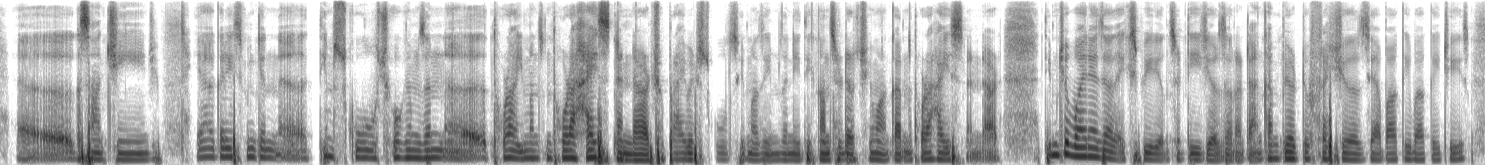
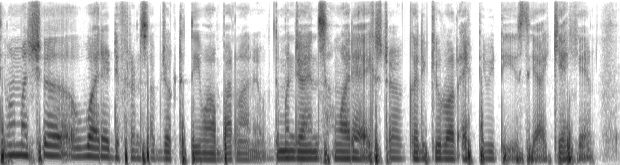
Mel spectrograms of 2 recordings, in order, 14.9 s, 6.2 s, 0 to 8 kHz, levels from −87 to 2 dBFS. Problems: background sounds at intervals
